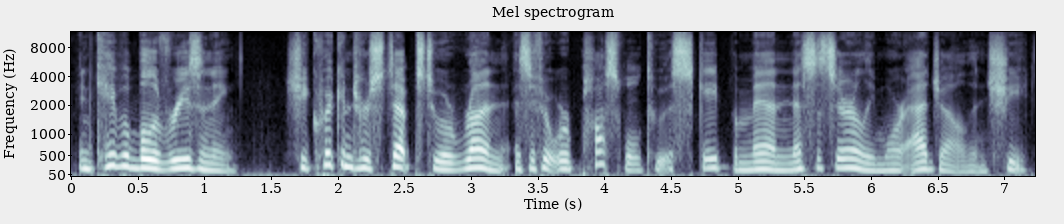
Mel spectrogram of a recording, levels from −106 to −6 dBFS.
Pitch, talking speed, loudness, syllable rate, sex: 185 Hz, 200 wpm, -19 LUFS, 6.2 syllables/s, female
